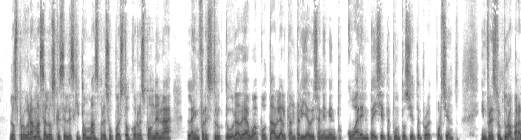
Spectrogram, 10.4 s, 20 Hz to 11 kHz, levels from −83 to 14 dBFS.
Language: Spanish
